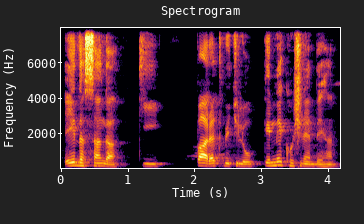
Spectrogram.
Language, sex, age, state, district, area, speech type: Punjabi, male, 18-30, Punjab, Jalandhar, urban, spontaneous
